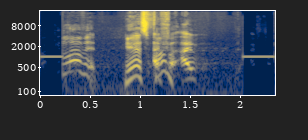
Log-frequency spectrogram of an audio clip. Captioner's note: beep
